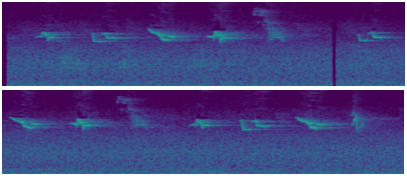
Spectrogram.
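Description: A robin sings short, clear whistled phrases at a fairly high pitch, several per second-and-a-half, over a steady soft hiss.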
